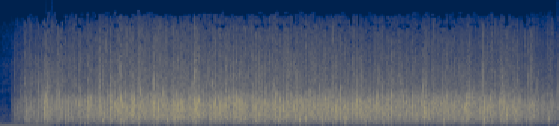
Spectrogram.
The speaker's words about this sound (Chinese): 然后呢，都讲到这里了，不，能不能给点掌声啊？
